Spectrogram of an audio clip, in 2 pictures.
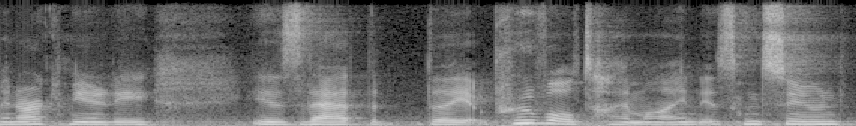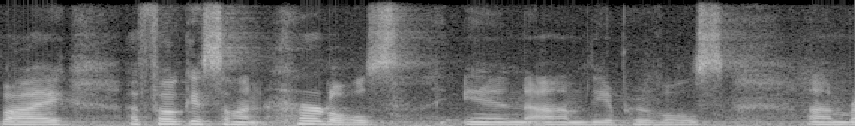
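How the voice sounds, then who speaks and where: Against slight background noise, a woman with a lowish voice gives public comment as an advocacy group director. Her remarks are earnest, polite and formal, mostly prepared but partly improvised, and she's a bit short of breath.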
